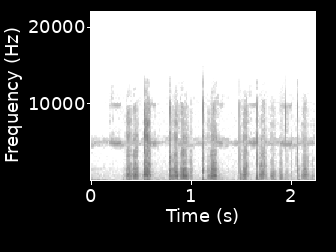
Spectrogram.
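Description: A pencil scratches across paper in quick, irregular strokes as a man makes a drawing, fairly quiet, with short bursts of scribbling separated by tiny pauses. A faint steady hum sits underneath.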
